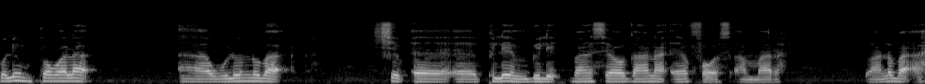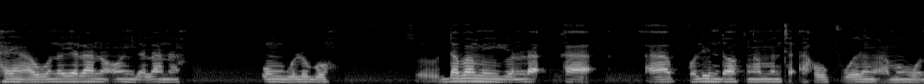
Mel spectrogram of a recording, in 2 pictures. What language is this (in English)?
Southern Dagaare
